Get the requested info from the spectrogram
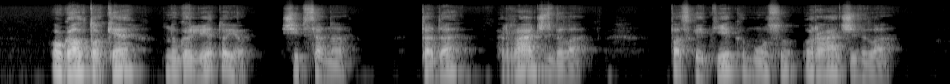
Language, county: Lithuanian, Tauragė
